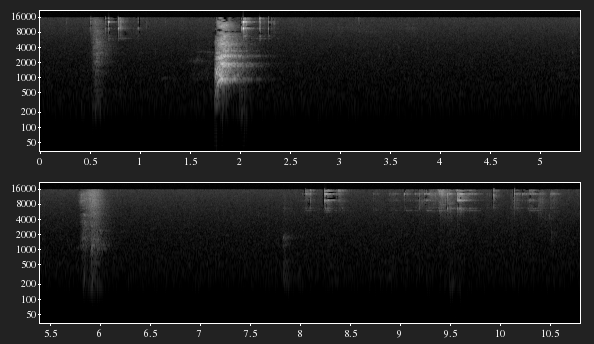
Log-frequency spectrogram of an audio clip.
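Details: A Maltese dog plays with its companion Siamese cat and gives one loud, abrupt bark, followed by a few softer, clipped sounds and small rustles in an otherwise quiet setting.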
